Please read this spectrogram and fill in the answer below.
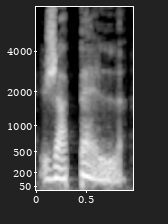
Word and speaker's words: j'appelle: in the previous video, if you have, you know, double L like that, it will affect the pronunciation of the E. So actually it will open the sound, and that's the reason why you will get the sound est, ok?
